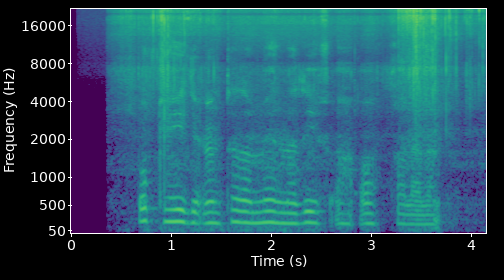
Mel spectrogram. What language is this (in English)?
Somali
